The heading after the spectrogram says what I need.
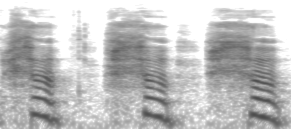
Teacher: Friction کے ساتھ آواز وسط الحلق سے نکلے گی اور اس کی ادائیگی ہوگی، لیکن آپ کو وائبریشنز وسط الحلق پہ فیل ہونی چاہیے.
